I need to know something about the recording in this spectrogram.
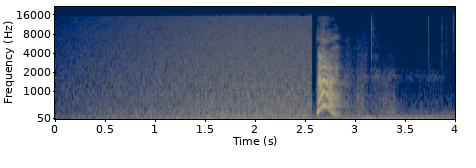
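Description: A steady hiss swelling louder over about two and a half seconds, cut off by a single short, loud cry.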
